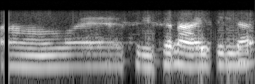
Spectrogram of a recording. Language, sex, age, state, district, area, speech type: Malayalam, female, 45-60, Kerala, Thiruvananthapuram, rural, conversation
